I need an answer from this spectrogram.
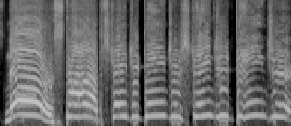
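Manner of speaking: high, loud shrieking kid voice, imitating daughter; child yelling. Daughter yelling stranger danger in the parking lot, high shriek. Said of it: "she's like".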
